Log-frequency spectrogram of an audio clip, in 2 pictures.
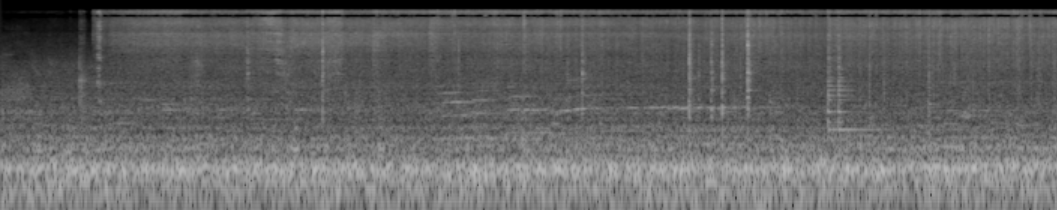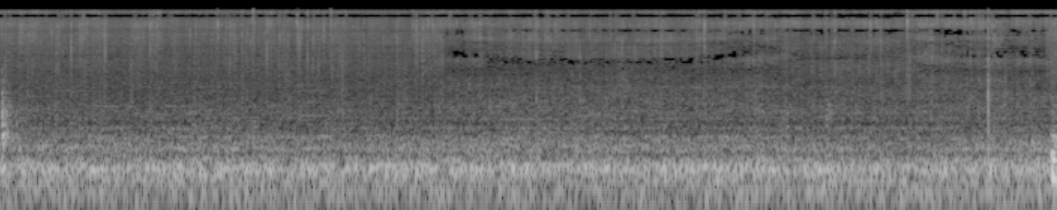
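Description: Diced meat and garlic chips sizzling steadily on a steel teppanyaki griddle, with a few sharp metal clicks from the cook's spatula and fork.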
